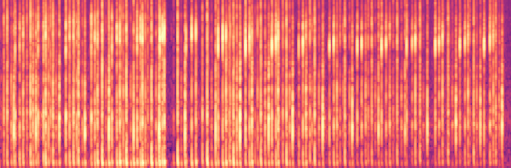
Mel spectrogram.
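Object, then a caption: Hard plastic DVD case. A hard, hollow plastic DVD case with a printed cover sleeve is held in both hands while fingertips and nails tap and scratch its surface. Rapid, sharp, dry clicks and scratchy ticks come in a dense, uneven stream, with bright, crisp highs and almost no ring or low thud.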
